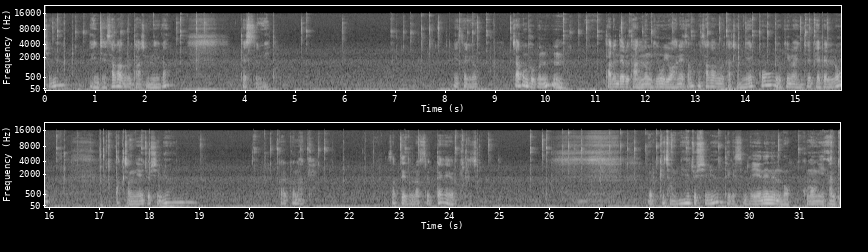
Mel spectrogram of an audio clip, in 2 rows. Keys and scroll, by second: 0.4 alt+q, 1.6 alt+1, 8.9 alt+`, 13.7 w, 14.5 alt+2, 16.9 alt+shift+b, 21.6 alt+`, 22.4 3, 24.3 alt+shift+a, 26.8 alt+1.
